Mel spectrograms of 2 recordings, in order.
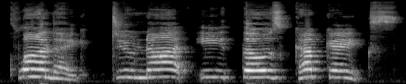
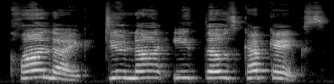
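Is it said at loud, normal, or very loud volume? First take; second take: very loud; loud. First: It is said really loudly. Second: It is said a little louder.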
